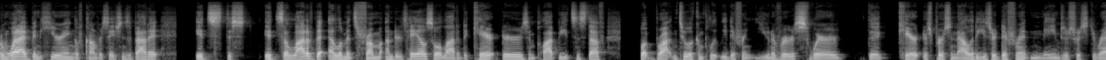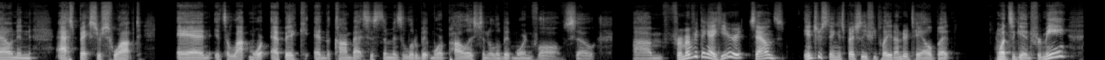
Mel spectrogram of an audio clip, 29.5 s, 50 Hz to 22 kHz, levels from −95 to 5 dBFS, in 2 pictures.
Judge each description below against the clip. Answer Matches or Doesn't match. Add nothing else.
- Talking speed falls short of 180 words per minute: Doesn't match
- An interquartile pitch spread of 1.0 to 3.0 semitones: Doesn't match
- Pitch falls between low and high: Doesn't match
